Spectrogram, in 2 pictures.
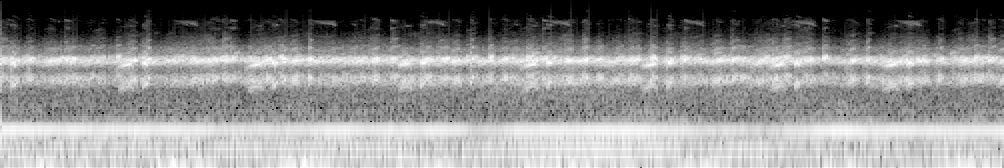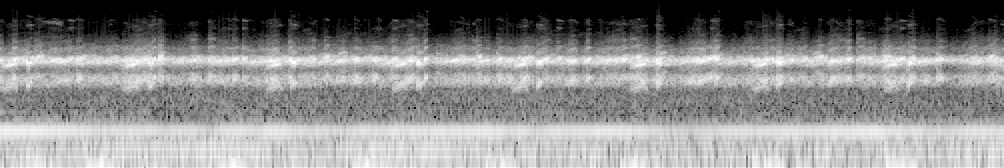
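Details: Night chorus of Pacific tree frogs in Richmond, British Columbia, Canada: many frogs croaking together in a thick, rattling wall of sound that never pauses, over a constant low hum.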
